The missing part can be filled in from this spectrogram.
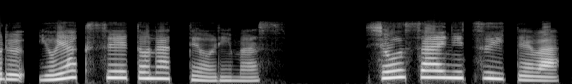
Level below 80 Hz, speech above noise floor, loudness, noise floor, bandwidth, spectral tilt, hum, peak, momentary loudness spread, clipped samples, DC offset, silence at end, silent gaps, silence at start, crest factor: -56 dBFS; 62 dB; -11 LUFS; -73 dBFS; 7.6 kHz; -6 dB/octave; none; 0 dBFS; 10 LU; under 0.1%; under 0.1%; 0.15 s; none; 0 s; 12 dB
